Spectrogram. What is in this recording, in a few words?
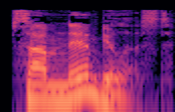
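"somnambulist", British English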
